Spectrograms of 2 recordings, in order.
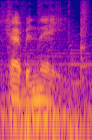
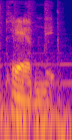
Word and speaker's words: Cabernet: But not being content with being a one-trick pony, they've introduced the Cameroon Cabernet, not Cameroon Cabinet.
